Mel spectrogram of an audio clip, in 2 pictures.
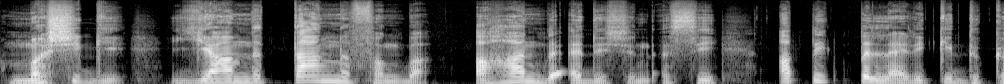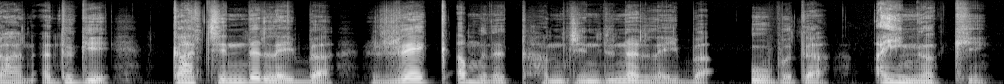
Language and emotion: Manipuri, surprised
